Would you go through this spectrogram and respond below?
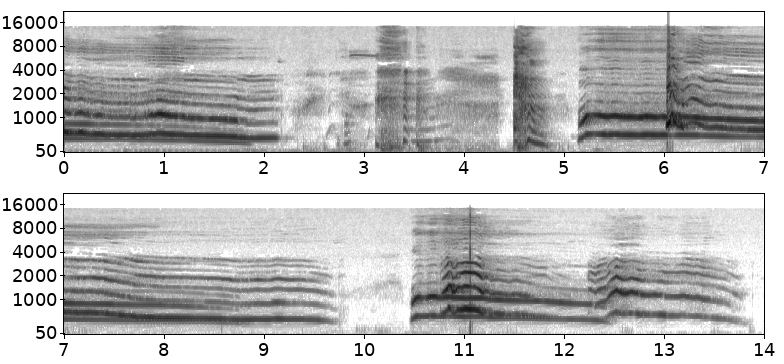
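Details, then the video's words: Siberian Husky pet dog howling: long drawn-out tonal howls that slide slowly downward, broken by short harsh yips and a cough-like sound, then a final rising-falling howl. "Siberian Husky Luna aullando"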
